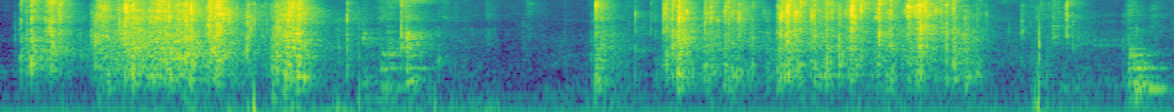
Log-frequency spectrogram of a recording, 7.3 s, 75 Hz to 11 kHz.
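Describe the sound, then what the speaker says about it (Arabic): A 900-gram plastic bag of dried chickpeas is handled in a kitchen, giving quiet bursts of crinkling plastic and the rattle of shifting hard beans, with short pauses between the rustles. "عندي أول شي هون كيس حمص"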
